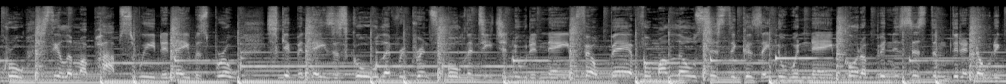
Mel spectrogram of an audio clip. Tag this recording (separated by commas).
Music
